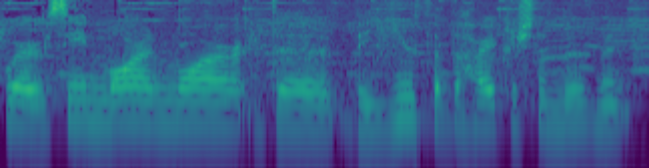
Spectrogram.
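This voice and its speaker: A woman's voice: sits low, level tone, moderate pace, dark tone. A woman speaking thoughtfully in a documentary interview. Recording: lo-fi with faint music.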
